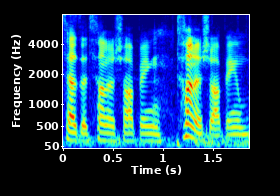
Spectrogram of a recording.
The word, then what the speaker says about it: Lititz: Lidditz, Lititz. I think I was saying it right.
